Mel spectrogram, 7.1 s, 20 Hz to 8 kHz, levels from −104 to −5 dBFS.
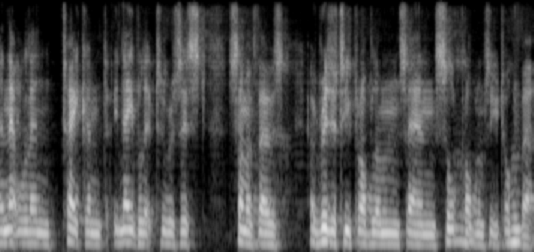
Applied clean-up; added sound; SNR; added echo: neural mask model DeepFilterNet 3.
